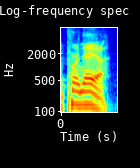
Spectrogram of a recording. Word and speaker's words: porneia: My question today deals with the Greek word called, and I hope I'm pronouncing this right, porneia? – Yeah, porneia.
